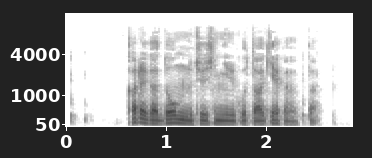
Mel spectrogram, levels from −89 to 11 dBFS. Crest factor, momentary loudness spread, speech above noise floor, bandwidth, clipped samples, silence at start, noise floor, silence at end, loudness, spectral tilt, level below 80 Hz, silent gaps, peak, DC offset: 18 dB; 14 LU; 41 dB; 10.5 kHz; under 0.1%; 0.6 s; -65 dBFS; 0.35 s; -25 LUFS; -6.5 dB/octave; -52 dBFS; none; -8 dBFS; under 0.1%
